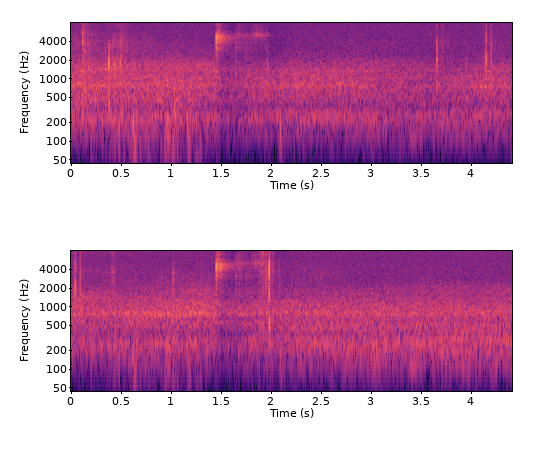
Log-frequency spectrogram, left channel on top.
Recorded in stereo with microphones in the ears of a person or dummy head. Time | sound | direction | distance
1.4 | a clink | centre (ahead or behind) | 2 m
